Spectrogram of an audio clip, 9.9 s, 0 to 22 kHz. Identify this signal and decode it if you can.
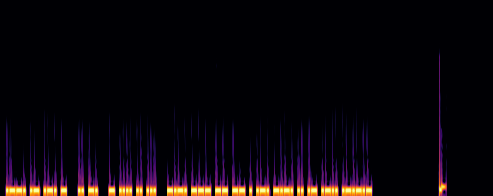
Morse code, heard as a keyed tone, about 34 wpm, 700 Hz. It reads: PART IN THIS COMMERCIAL.
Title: Sentences from Top 1000 Words - Review Part 5 - 35wpm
